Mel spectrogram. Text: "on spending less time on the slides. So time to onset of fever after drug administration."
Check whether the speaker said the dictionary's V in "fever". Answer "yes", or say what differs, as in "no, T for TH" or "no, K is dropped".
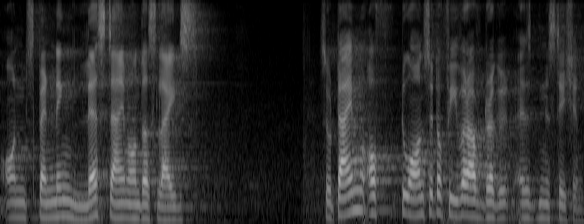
yes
